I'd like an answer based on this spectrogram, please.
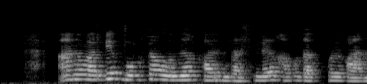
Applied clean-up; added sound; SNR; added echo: neural mask model DeepFilterNet 3.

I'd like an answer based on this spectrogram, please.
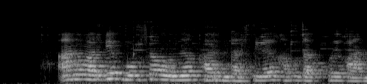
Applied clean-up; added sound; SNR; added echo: neural separator model SepFormer DNS4.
